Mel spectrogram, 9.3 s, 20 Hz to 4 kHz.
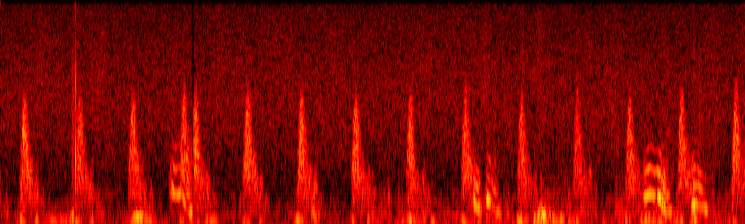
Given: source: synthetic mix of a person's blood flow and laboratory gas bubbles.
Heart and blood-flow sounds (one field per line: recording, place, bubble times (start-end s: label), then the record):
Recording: Doppler ultrasound of blood flow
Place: subclavian vein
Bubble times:
0.91-0.99 s: bubbles
From the record:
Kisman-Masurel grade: 112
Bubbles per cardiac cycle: 1 to 2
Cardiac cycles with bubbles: 1 to 10%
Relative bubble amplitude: moderate (0.250 to 0.450)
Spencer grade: 1 (occasional bubble signal discernible with the cardiac motion signal, with majority of cardiac periods free of bubbles)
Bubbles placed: anywhere in the cardiac cycle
